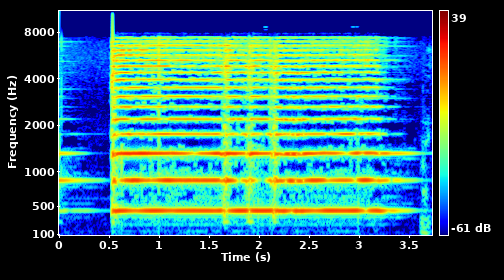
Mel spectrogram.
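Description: A clean fiddle D note played with the fourth finger rings out clear and sustained for about three seconds, with a few light bow changes along the way, then fades out; no talking.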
